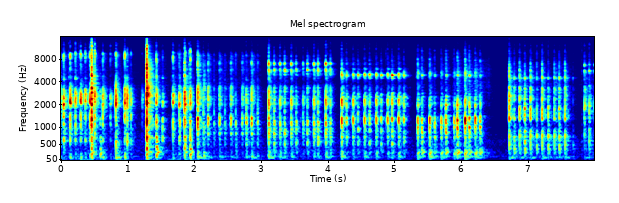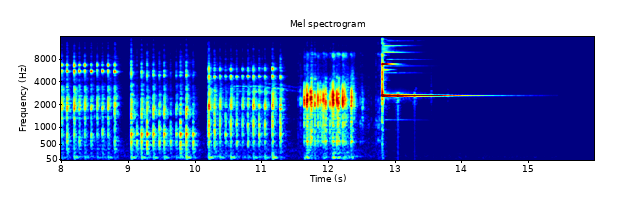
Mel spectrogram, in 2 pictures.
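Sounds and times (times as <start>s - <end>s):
rapid keyboard typing: 0.0s - 12.8s
bright ding: 12.8s - 15.2s.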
